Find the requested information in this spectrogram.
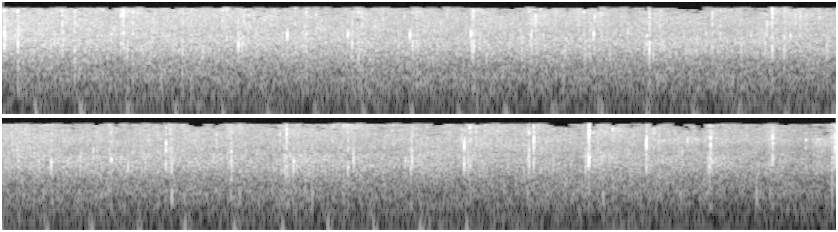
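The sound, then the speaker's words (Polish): Applause for a guest being welcomed in a church: dense, steady clapping from many hands carries through the whole stretch, with no voices on top. “Bardzo serdecznie też witamy panią Magdalenę brawami.”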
